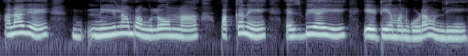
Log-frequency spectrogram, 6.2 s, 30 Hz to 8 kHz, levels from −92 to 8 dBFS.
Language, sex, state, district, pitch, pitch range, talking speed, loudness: Telugu, female, Telangana, Hyderabad, 230 Hz, 215-255 Hz, 95 wpm, -16 LUFS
